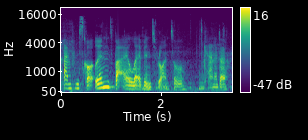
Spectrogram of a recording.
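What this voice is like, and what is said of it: Glasgow Scottish accent, slightly Canadian. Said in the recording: “your accent is distinctive ... So what we're hearing is a form of a Glasgow ... This is a Glasgow accent that I afflicted with ... But it's starting to go more Canadian.”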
